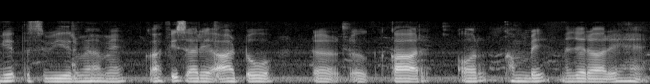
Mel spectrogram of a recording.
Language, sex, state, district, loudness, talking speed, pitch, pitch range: Hindi, male, Uttar Pradesh, Lalitpur, -16 LUFS, 145 wpm, 140 Hz, 140-150 Hz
